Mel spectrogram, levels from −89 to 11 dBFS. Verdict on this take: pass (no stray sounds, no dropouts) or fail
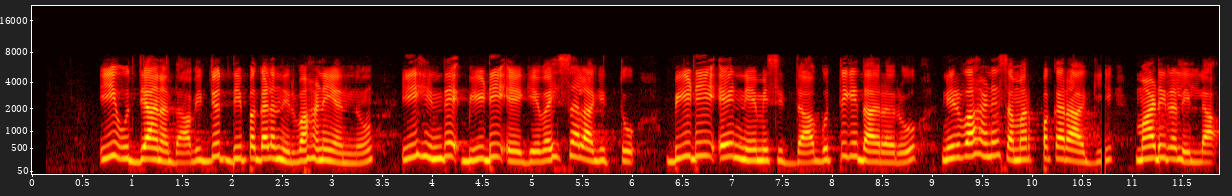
fail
